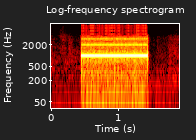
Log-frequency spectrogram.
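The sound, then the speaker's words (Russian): A voicemail beep signal sounds once: a loud, clean, steady mid-pitched tone that lasts about one second, with silence before and after. “Звонок был перенаправлен на голосовой почтовый ящик. Вы можете оставить сообщение после звукового сигнала.”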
